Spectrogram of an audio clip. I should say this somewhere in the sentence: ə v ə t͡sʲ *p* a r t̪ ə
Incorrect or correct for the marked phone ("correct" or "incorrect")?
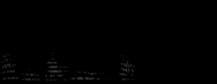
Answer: incorrect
